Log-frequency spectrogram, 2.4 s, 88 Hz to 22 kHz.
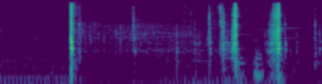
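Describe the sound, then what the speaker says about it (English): A Bergara BMR-X .22LR rifle fires match ammunition, sharp short cracks spaced unevenly over a couple of seconds, with a few quieter clicks between them in a quiet outdoor setting. "So that's why I am shooting this match ammo."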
